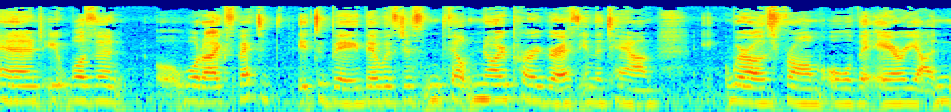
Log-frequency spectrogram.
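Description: A woman with an Australian accent speaks very slowly in a flat, monotone way over light background noise. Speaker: women's health entrepreneur. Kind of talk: personal vlog monologue. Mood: reflective, grateful. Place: home room. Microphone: phone near.

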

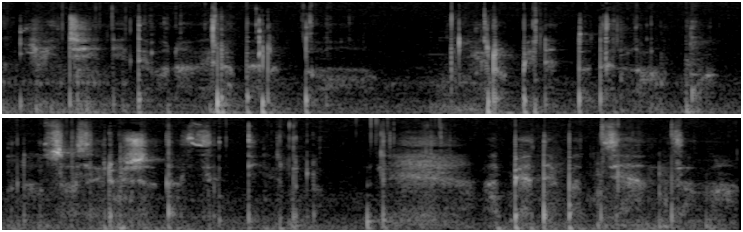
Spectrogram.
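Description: A woman is whispering at a fairly quick pace. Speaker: ASMR creator. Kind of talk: soft-spoken casual chat. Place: home room.

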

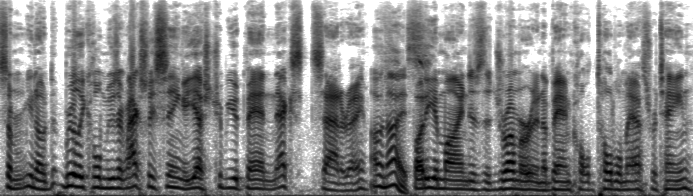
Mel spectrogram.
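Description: With hardly any pauses, a man talks at a very fast pace using ordinary pitch variation. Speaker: radio guest. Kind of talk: casual radio conversation. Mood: upbeat, friendly. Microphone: studio mic.

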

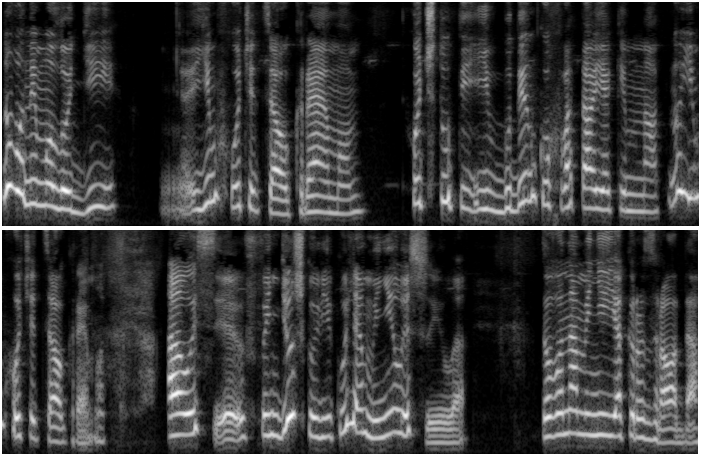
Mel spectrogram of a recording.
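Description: A woman with a high pitch speaks at a fairly slow pace, her very wide pitch swings broken by long, frequent pauses in a dry, close sound with no echo. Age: 70s. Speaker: retired video blogger. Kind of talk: casual monologue to camera. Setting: outdoors in the yard.

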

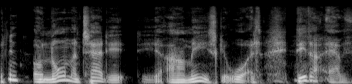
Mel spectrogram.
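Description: In a dry, close sound with no echo, a man speaks at a fairly slow pace with a fairly low pitch and vocal fry. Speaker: author and musician. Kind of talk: radio interview answer.

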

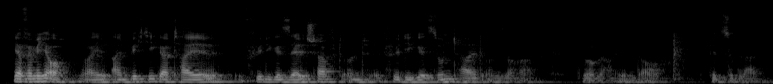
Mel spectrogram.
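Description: A man's fairly low, dark, mellow voice with vocal fry, fairly even intonation and big swings in loudness, at a moderate pace, with audible room echo. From near Hamburg, Lower Saxony, Germany. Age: 30s. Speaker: sports club volunteer service manager. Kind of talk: casual interview.

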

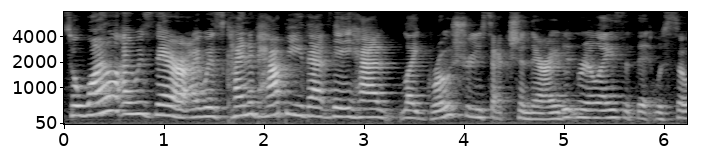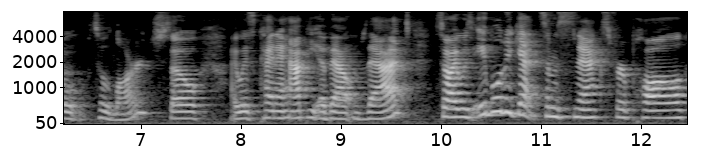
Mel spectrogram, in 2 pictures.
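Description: With audible room echo, a woman speaks at a moderate pace. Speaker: lifestyle vlogger. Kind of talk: casual vlog chat. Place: kitchen. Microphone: phone near.

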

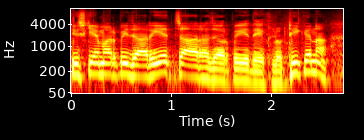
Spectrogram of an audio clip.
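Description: The speech comes at a fast pace with lively intonation. Background noise is clear. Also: man, fairly high pitch for a man.

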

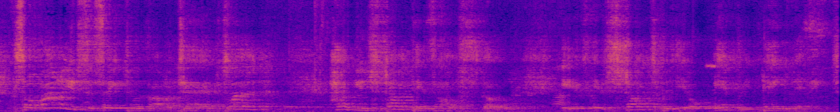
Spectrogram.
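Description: Strong room echo and light background noise surround this recording. A man speaks in it at a moderate pace. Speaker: speaker. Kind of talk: sermon. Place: church.

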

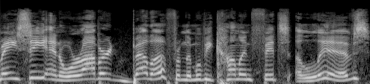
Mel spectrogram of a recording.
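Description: A man's raised, projected voice, high in pitch and bright and sharp in tone. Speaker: radio morning show host. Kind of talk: radio interview. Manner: chipper.

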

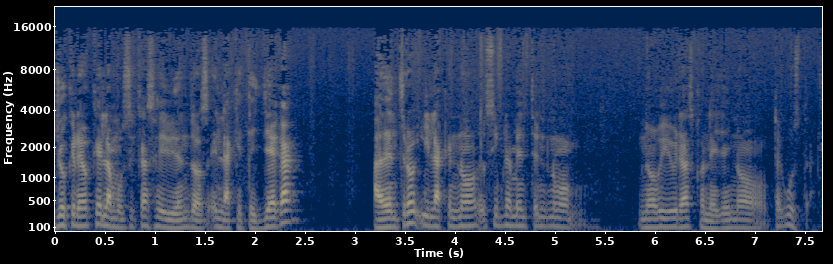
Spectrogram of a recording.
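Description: A man speaks at a moderate pace with a fairly low pitch and a dark, mellow tone. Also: ordinary pitch variation. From Colombia. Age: 30s. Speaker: opera singer. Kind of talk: interview. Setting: at home. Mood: calm, reflective. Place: home room. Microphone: lapel.

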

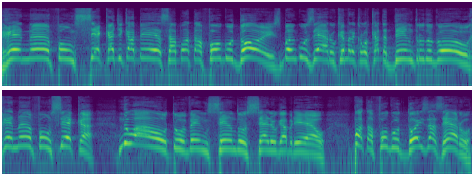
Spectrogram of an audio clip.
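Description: Speaking at a very slow pace, a man with an extremely high pitch and ordinary pitch variation is heard in a dry, close recording with no echo. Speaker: football commentator. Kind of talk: live sports commentary.

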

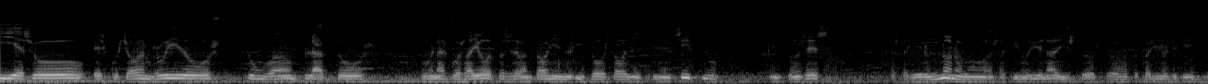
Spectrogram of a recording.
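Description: Noticeable background noise is present. Over it, a man talks fairly quickly. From rural Caldas, Colombia. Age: 80s. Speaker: elderly local storyteller. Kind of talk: oral storytelling of local legends. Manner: halting, with many repetitions. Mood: relaxed, amused storytelling. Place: garden. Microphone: camera far.

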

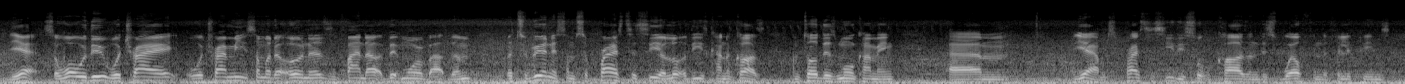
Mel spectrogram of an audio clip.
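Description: Noticeable background noise surrounds a man talking at a fairly quick pace in a dry sound with no echo. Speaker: travel vlogger. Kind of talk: casual vlog chat. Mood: impressed and upbeat. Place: street. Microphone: phone near.

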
